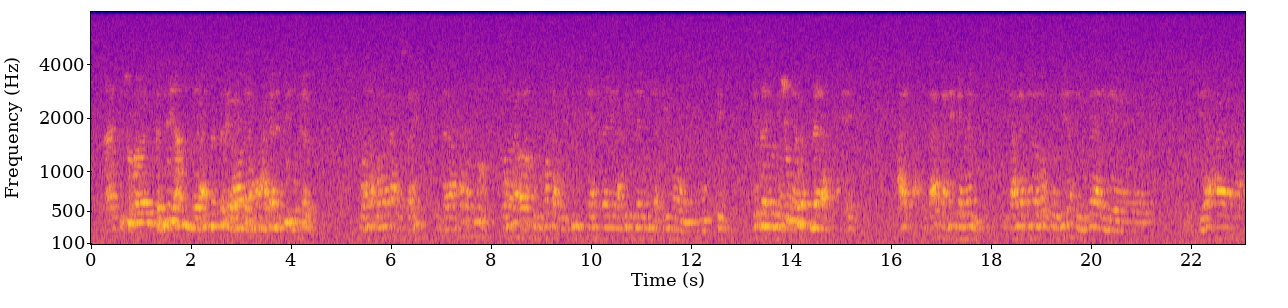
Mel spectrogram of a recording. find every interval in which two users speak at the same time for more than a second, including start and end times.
2.1-4.2, 13.3-14.7

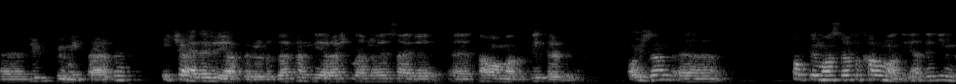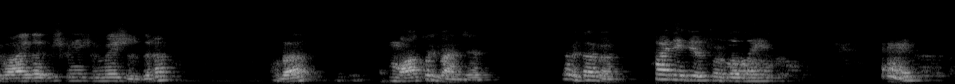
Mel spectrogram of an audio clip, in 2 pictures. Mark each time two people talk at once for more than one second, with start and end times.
none

